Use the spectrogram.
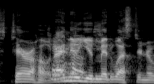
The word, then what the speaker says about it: Terre Haute: by the way always is it tara halter hot i always say it wrong terre haute i think terre haute i knew you midwestern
